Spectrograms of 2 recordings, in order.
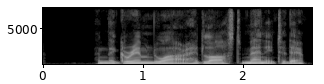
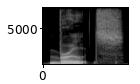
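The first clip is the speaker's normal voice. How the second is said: ordinary delivery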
